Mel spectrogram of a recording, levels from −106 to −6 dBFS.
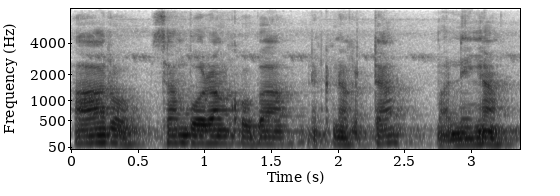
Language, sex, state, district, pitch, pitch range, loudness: Garo, male, Meghalaya, West Garo Hills, 100 Hz, 95-110 Hz, -18 LUFS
